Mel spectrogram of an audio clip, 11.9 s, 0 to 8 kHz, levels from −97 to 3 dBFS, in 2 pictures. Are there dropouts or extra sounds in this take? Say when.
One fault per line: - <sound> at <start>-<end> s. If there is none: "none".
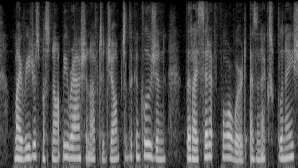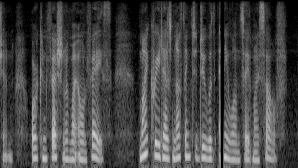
- dropout at 10.4-10.4 s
